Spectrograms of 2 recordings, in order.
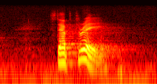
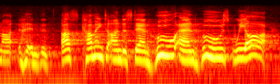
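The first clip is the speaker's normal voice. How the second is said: normal talking voice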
